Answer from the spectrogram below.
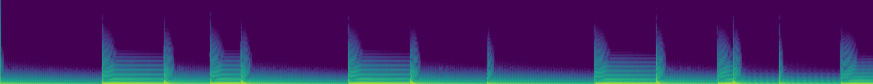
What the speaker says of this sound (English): I made it so that it sidechains to the kick and snare.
